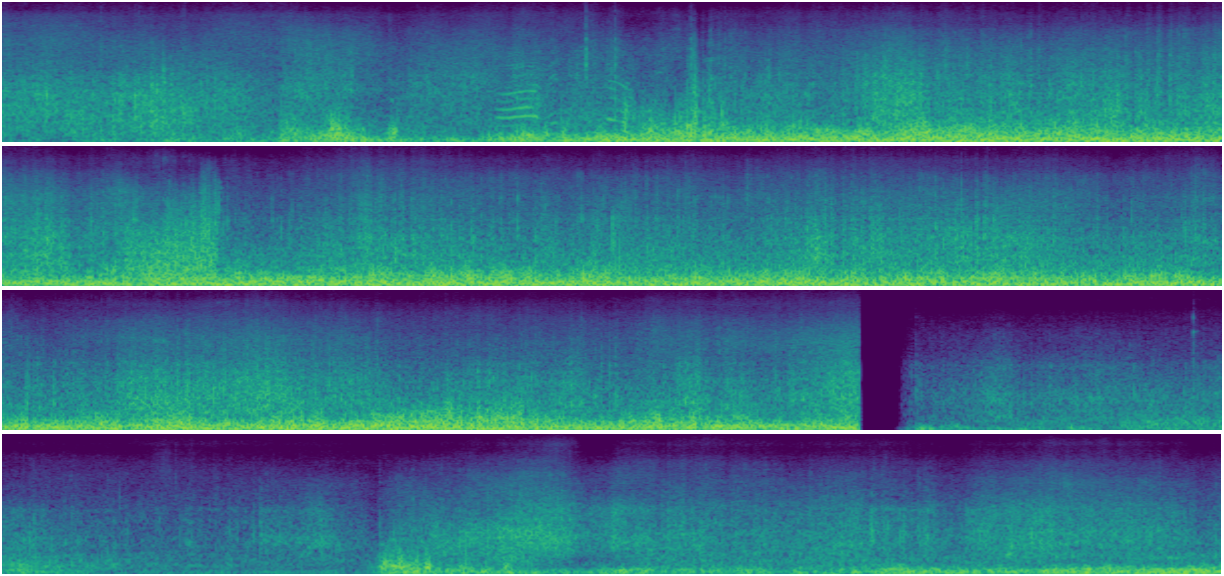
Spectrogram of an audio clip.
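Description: Wind rushing over an action camera's microphone as a skier descends a snow slope, with the hiss of skis on the snow. About two-thirds of the way through, the sound cuts off abruptly and returns quieter, then picks up again near the end.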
